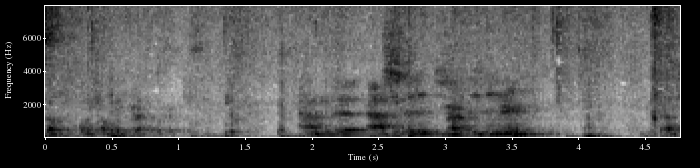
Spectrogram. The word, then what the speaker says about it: Beiner: And Ashleigh-Murphy Beiner, is that how you pronounce it? Yeah, Beiner is a psychologist based in London, specialized in the treatment of complex trauma.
